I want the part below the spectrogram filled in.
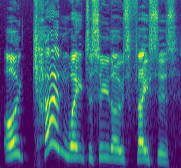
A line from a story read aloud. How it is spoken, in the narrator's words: he exclaimed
